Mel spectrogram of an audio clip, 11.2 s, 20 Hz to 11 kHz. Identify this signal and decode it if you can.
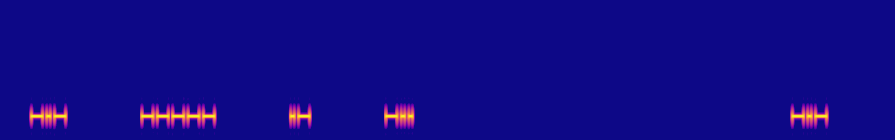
Morse code, heard as a keyed tone, about 25 wpm, spaced as for 8 wpm, 570 Hz. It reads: K0AD K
